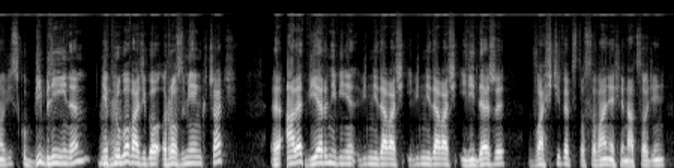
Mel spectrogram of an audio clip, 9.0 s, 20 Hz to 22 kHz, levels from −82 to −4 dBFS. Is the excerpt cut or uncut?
cut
